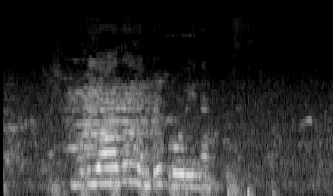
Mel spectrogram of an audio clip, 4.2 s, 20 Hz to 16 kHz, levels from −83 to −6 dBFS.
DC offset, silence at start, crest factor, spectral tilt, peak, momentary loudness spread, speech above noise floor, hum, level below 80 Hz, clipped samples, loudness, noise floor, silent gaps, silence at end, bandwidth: under 0.1%; 0.05 s; 18 dB; -7.5 dB/octave; -8 dBFS; 22 LU; 28 dB; none; -50 dBFS; under 0.1%; -23 LUFS; -50 dBFS; none; 0.3 s; 10 kHz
